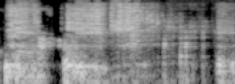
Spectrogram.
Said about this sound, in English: Toilet flush.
